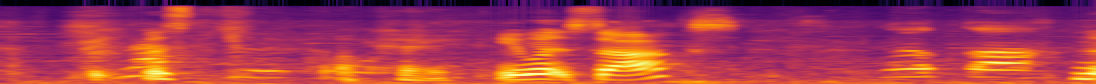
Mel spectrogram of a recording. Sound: mumbles

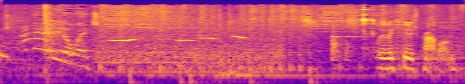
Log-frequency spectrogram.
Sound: energetic rock music; whistling

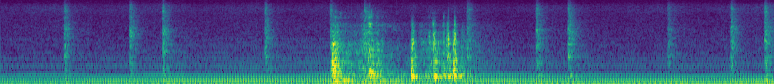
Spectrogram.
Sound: suspenseful music; sound of wooden object falling; suspenseful music

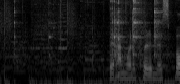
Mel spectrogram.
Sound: spoon taps against bowl

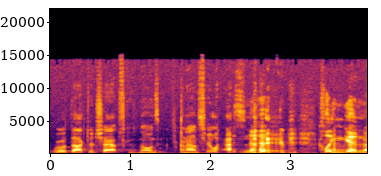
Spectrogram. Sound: laughing

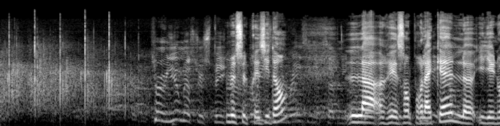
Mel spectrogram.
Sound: applause

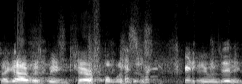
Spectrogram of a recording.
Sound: laughter

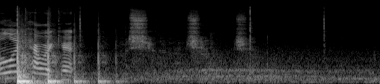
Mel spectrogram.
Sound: quietly

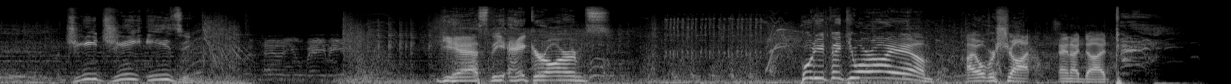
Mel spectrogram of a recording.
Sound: laughs

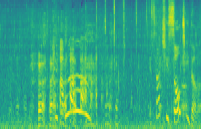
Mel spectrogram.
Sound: group laughing

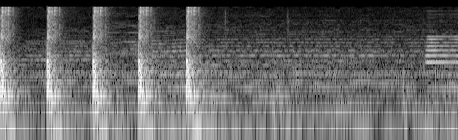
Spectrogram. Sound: loud knocking

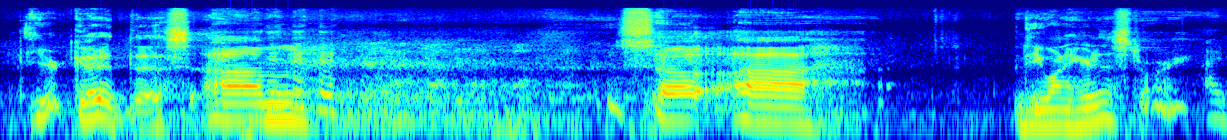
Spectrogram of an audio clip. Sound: laugh

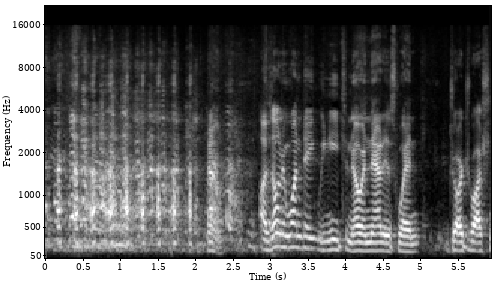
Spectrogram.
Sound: laughter

